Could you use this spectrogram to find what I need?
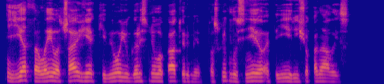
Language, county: Lithuanian, Kaunas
